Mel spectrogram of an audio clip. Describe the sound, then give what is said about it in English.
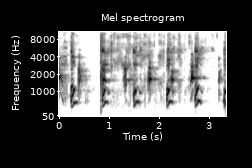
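A person imitates a dog, letting out a quick series of six or so loud barks in a steady rhythm, each a short voiced yelp with little pause between them. “He wants you to hop on one leg and bark like a dog.”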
